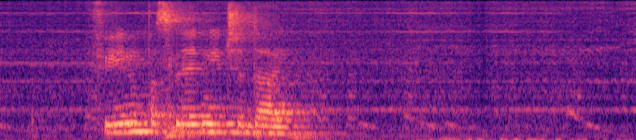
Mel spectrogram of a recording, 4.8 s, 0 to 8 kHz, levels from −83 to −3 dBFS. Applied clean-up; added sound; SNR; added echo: none; Sawing; 13 dB; reverberation time 0.8 s.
